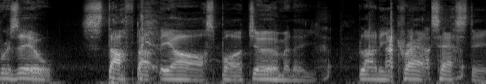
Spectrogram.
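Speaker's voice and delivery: loud, slow, booming bad narrator voice. Imagining a World Cup film narrated by Ray Winstone: Ray Winstone impression. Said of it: "less Ray Winston one than my usual impression".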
